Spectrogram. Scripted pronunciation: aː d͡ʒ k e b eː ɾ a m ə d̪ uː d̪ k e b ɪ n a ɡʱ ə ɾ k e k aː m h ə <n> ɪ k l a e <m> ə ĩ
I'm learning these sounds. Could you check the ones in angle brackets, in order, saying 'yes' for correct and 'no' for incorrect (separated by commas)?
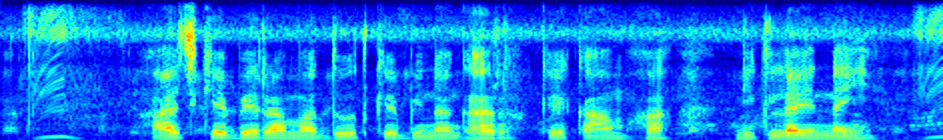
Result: yes, no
